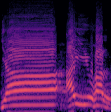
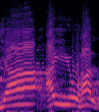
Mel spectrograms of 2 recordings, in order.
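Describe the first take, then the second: The two takes are said the same way.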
